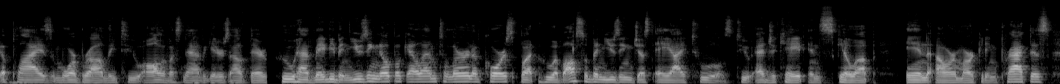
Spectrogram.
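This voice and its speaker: A man hosting a solo tech podcast, upbeat and explanatory, taking care with a tired voice. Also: on the low side. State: saving a tired voice. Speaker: podcast host.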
